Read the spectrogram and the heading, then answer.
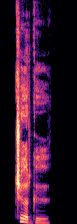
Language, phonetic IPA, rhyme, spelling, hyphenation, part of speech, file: Hungarian, [ˈt͡ʃørɡøː], -ɡøː, csörgő, csör‧gő, verb / adjective / noun, Hu-csörgő.ogg
- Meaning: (verb) present participle of csörög; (adjective) rattling; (noun) rattle (a baby’s toy designed to make sound when shaken)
